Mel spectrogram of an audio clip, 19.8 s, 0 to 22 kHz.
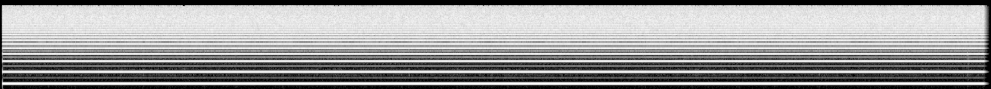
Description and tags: Mopho Dave Smith Instruments Basic Wave Sample - SQUARE C3
basic, dave, instruments, mopho, sample, smith, wave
